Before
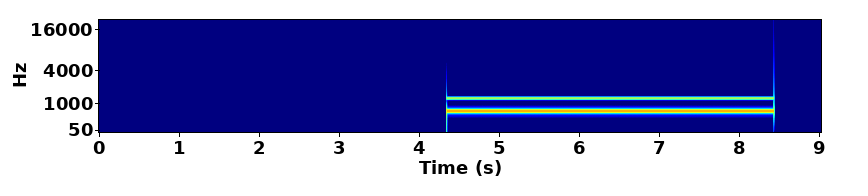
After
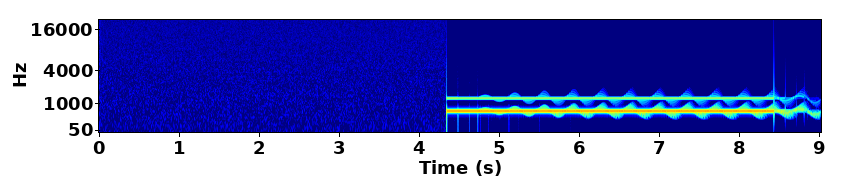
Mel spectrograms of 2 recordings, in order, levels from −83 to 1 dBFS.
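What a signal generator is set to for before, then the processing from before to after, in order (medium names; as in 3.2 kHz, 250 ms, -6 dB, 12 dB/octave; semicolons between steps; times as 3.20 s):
steady additive tone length 4.09 s, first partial 658 Hz, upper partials -14 dB, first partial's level -22 dB
upward compressor, threshold -40 dBFS; feedback delay 141 ms, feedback 40%, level -13 dB; modulated delay 383 ms, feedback 50%, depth 184 cents, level -15.5 dB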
